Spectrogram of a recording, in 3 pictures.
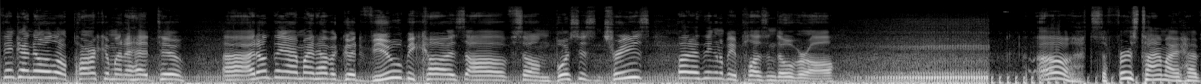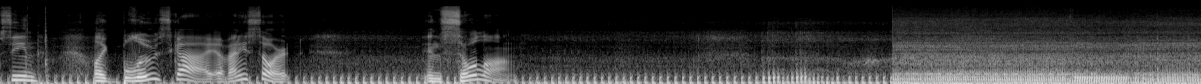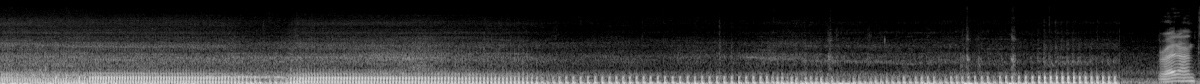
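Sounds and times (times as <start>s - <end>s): motorcycle engine running: 0.0s - 35.2s.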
